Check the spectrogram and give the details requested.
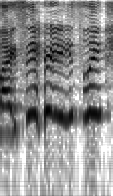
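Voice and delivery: high, indignant call-out. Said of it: "I would've been like".

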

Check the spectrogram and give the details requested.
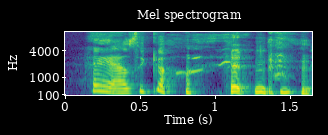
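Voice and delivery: very high-pitched, put-on Boston accent. Joking about wanting a host with a Boston accent: Mark Wahlberg impression. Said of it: "Mark Wahlberg".

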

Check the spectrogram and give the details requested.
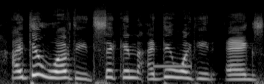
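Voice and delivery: high-pitched put-on dog voice. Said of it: "It's my dog's voice".

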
